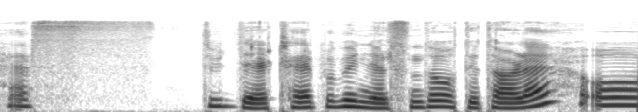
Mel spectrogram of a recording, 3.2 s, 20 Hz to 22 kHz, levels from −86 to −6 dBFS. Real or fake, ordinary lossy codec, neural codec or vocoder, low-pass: real; none; none; 9.9 kHz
